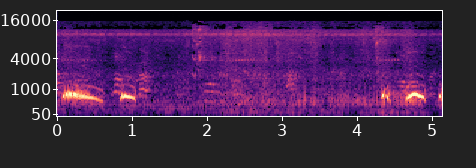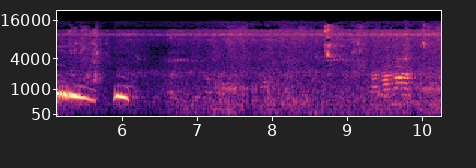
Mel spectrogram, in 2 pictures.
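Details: Home-kept spotted dove, recovered from a gunshot wound that broke its wing, cooing steadily: one phrase opens the clip and another follows in the middle, each ending in a long descending coo and a clipped final note.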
